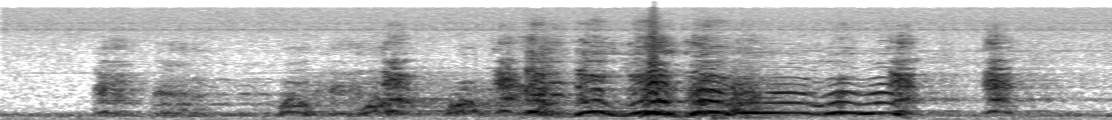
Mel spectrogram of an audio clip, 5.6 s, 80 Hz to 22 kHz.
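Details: Great Dane puppies, Puppy Hill, 03-06-2019 between 16:24 and 17:24: loud, busy yipping and squealing whines, several overlapping and wavering in pitch, building to a noisy peak midway before tapering off.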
